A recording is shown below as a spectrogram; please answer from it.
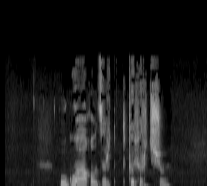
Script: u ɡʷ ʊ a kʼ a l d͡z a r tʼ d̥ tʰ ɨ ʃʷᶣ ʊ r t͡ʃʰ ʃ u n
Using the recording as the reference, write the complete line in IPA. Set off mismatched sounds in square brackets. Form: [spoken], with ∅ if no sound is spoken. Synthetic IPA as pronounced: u ɡʷ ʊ a [qʼ] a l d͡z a r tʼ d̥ [pʰ] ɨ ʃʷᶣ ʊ r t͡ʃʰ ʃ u n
